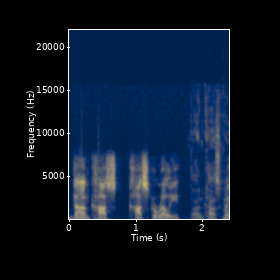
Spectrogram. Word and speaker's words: Coscarelli: This one is Coscarelli. It's pronounced as it's spelled.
